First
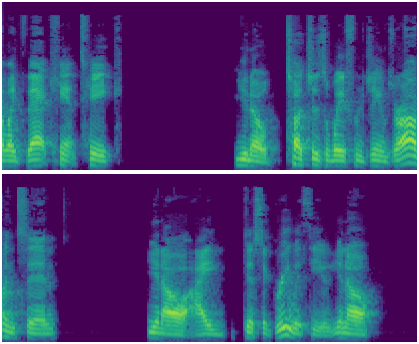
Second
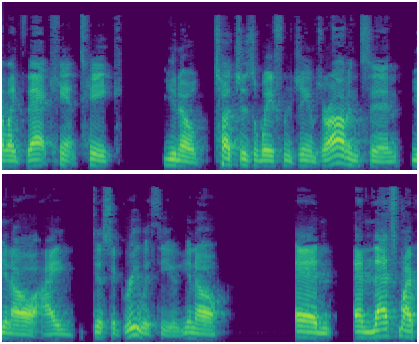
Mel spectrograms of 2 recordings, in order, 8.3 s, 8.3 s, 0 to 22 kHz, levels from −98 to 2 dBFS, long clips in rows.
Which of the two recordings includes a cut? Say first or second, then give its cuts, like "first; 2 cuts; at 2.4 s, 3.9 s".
second; 2 cuts; at 1.4 s, 4.0 s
